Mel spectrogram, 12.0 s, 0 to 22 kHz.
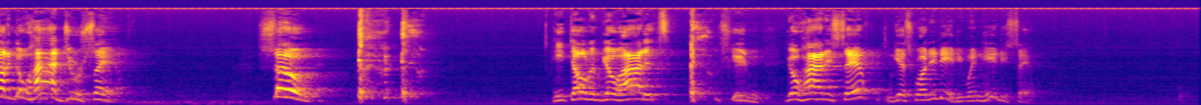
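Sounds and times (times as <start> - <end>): man coughing: 3.6 - 4.5, 6.9 - 7.4.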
